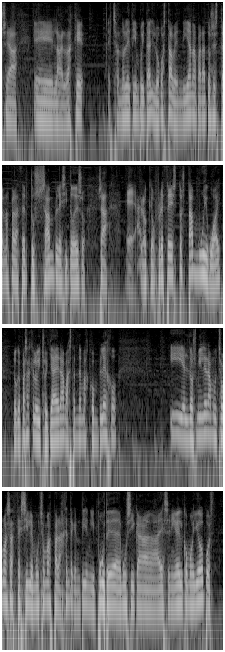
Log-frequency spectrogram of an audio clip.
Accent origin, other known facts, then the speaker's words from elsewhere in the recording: Alicante, Valencian Community, Spain; mira, soy de Alicante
